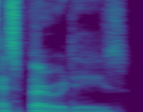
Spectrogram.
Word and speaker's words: Hesperides: the trees of the Hesperides. I think it'd be Hesperides. Hesperides, yeah, sorry. You always pronounce the E's in the end of Greek words. Hesperides, sorry.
